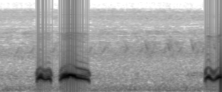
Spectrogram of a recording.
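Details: Spotted dove lure call used in bird trapping: one husky phrase of a short coo and a longer falling, wavering note, then the start of another.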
